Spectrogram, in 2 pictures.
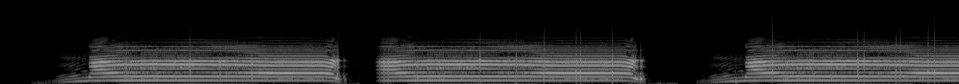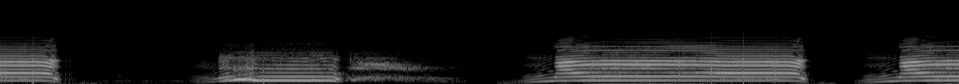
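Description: A cow mooing over and over: five long moos, each rising in pitch at the start, then held level for about three seconds and cut off abruptly, with one shorter call about midway.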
